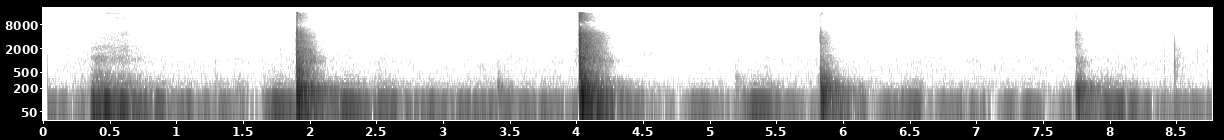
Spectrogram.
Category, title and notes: Sound effects > Objects / House appliances
Coupla thuds
A couple of thuds with varied hardness. I needed a wooden thud sound effect and couldnt quite find one that fit so i recorded this on my phone. made by thumping my hand on my dresser. sound isn't isolated, so some background noise is present.
smack, wood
